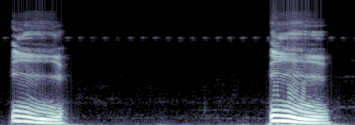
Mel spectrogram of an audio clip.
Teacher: this sound is simply the rounded version of e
